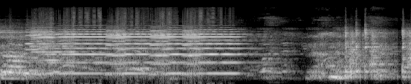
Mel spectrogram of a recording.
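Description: Electronic keyboard holding one loud sustained reedy chord for about two and a half seconds, then fading; a voice comes in over it near the end.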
